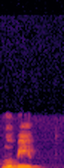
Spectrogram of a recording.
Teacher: O bi é a sílaba tônica. Repare que não tem acento, mas é a sílaba tônica, a sílaba forte dessa palavra.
